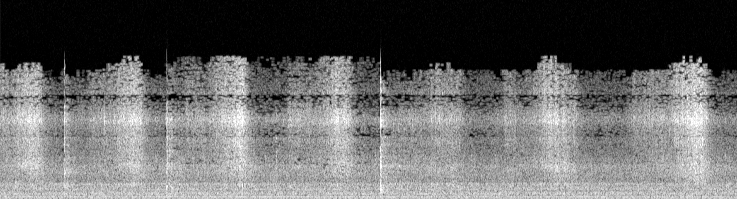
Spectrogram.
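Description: A squeegee swishes soapy water across a wet rug in repeated strokes.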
